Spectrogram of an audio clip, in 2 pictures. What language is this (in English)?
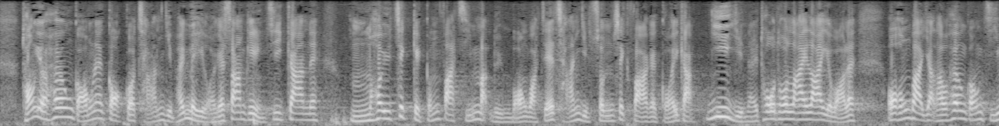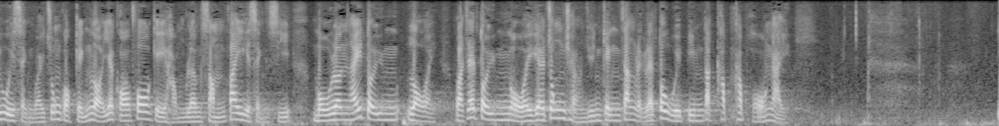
Cantonese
